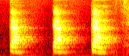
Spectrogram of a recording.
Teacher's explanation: These sounds are called dental in Spanish and Catalan because the tip of our tongue is touching the teeth.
